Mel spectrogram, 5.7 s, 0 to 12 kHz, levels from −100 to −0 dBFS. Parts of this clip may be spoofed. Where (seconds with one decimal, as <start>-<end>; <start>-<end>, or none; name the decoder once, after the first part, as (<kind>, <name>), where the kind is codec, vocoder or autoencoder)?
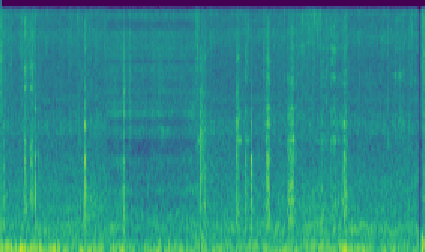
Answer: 1.4-2.6 (codec, SNAC)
